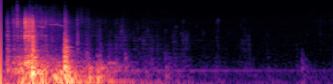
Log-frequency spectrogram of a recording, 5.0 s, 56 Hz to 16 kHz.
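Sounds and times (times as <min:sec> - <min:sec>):
sideswipe collision: 0:00.2 - 0:02.3.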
